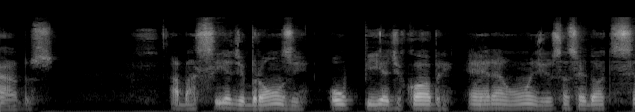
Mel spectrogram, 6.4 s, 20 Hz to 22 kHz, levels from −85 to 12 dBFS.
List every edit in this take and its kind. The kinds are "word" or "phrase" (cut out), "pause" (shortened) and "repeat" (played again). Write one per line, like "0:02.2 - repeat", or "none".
0:03.2 - pause
0:04.6 - pause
